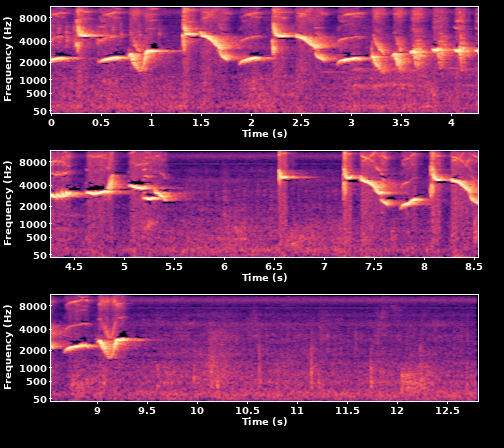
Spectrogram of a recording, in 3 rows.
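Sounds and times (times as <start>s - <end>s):
magpie-robin singing: 0.0s - 5.6s, 6.6s - 9.6s.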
